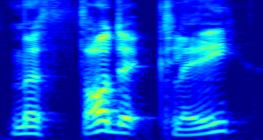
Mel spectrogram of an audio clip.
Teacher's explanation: in this word methodically the stress moves to the second syllable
